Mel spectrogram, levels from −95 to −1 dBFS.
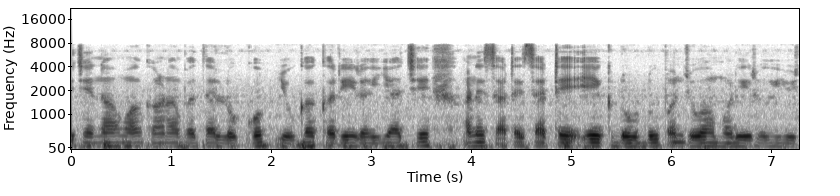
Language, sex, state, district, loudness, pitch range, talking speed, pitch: Gujarati, male, Gujarat, Valsad, -20 LUFS, 90-95 Hz, 150 wpm, 95 Hz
